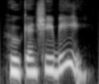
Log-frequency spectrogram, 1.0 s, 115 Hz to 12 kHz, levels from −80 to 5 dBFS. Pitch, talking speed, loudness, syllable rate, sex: 245 Hz, 240 wpm, -15 LUFS, 4.3 syllables/s, female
